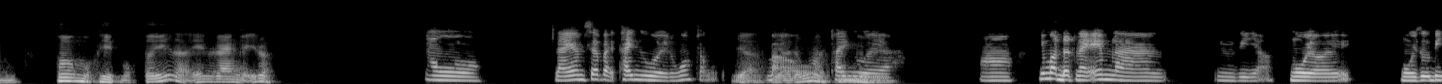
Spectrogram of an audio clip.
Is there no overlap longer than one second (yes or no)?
no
